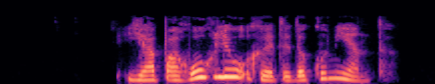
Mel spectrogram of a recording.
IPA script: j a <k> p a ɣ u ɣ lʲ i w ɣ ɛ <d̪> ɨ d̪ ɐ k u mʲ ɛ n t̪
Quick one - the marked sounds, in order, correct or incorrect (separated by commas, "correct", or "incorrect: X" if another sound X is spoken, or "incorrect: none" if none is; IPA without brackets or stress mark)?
incorrect: none, incorrect: t̪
